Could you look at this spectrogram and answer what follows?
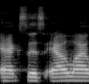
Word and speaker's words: Access Ally: next one access now you might pronounce this differently because I've access Ali excess Illinois I thought it was Ali at first it's like access Ally like an ally as a friend yeah I've struggled and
